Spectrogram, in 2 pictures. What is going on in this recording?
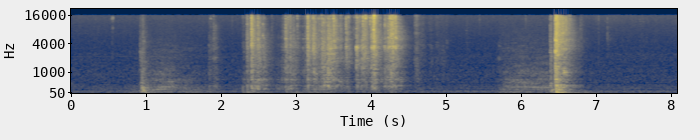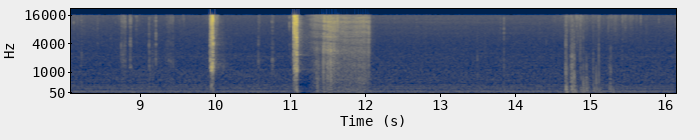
I opened a drawer to pick something out, closed it again and lit a match.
